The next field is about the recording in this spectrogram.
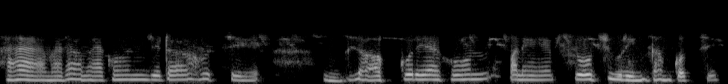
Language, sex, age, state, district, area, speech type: Bengali, female, 45-60, West Bengal, Dakshin Dinajpur, urban, conversation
